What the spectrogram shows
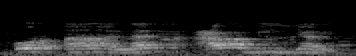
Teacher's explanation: तनवीन के बाद हलक से निकलने वाला ऐन आया तो यहाँ पर भी गुन्ना नहीं हुआ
